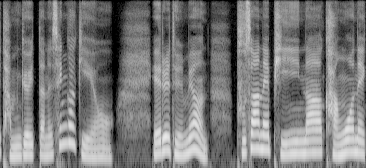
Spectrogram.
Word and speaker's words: 부산: 원래 부산의 비읍 발음은요, 한자 가마 부자에서 알 수 있듯이 가마솥이 부글부글 끓어오르는 듯한 그런 힘차게 솟아오르는 기운을 상징했어요. 그런데 이게 일본식 표기인 푸산, 즉 퓨산이 되면서 그냥 바람 빠지듯 가볍게 터지는 피읍 소리로 바뀌어버린 거죠.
